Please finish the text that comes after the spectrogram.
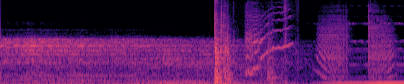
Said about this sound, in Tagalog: Kumatok ako sa malaking nara na pintuan ng lumang bahay. Isang matandang katulong ang nagbukas ng pinto.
